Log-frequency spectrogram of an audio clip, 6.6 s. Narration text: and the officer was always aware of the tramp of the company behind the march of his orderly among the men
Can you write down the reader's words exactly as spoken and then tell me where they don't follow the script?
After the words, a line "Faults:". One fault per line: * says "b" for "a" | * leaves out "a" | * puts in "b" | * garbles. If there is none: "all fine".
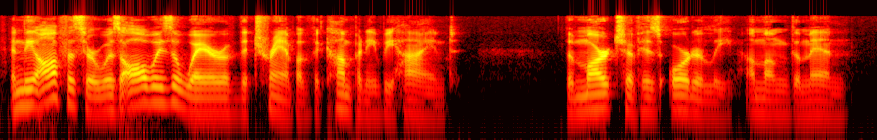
and the officer was always aware of the tramp of the company behind the march of his orderly among the men
Faults:
all fine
